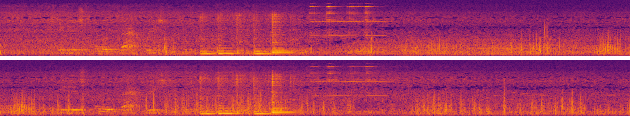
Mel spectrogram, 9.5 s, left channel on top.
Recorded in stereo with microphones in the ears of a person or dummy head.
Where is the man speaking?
45° left (ahead or behind), 7 m.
